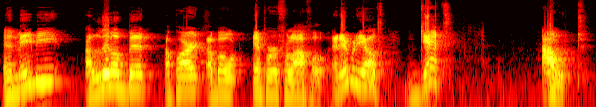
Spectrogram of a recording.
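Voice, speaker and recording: Man playing an exasperated, wildly animated storybook narrator. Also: high-pitched, a little slow, full character voice. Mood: indignant. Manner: whiny, insistent, repetitive protests. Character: exasperated, self-important storybook narrator hogging his story.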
